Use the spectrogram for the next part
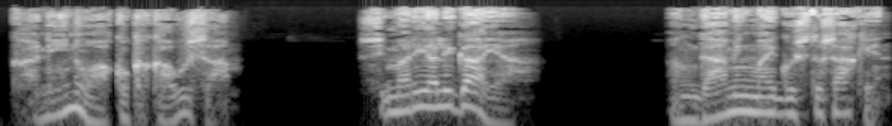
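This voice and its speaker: A man's voice: medium pitch, very animated, a little slow, husky. An actor dubbing a stern male boss who gives curt orders in a drama. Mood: demanding. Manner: commanding, curt. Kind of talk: dubbed drama acting.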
